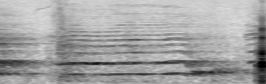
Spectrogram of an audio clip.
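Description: A baby's faint, drawn-out whine, about a second and a half long, holding one pitch and stepping slightly higher near its end.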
